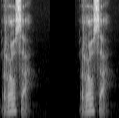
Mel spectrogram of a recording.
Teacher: the strong sound has a rolled R sound much like the stereotypical R Spanish sound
